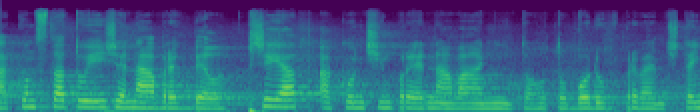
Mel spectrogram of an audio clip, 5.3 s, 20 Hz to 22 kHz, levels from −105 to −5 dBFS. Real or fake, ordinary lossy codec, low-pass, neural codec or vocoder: real; Opus, 64 kbps; 14.4 kHz; none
